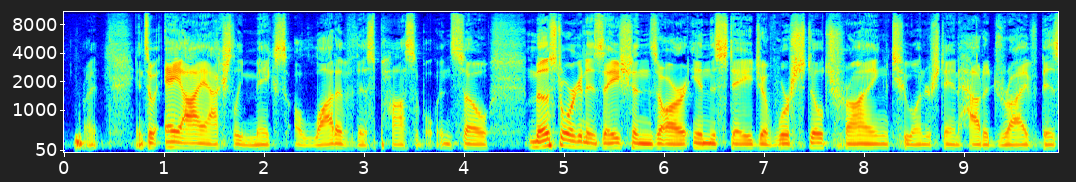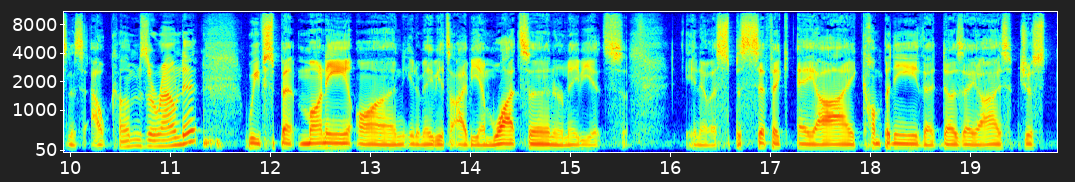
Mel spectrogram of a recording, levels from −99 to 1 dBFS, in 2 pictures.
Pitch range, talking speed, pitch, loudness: 90-105 Hz, 170 wpm, 95 Hz, -18 LUFS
